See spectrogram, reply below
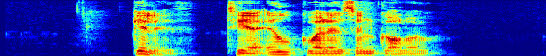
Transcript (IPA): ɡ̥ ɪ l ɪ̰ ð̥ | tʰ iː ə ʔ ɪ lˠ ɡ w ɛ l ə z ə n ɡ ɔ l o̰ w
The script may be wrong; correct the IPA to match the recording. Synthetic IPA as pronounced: ɡ̥ ɪ l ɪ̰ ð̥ | tʰ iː ə ʔ ɪ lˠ ɡ w ɛ l ə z ə n ɡ ɔ l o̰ w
